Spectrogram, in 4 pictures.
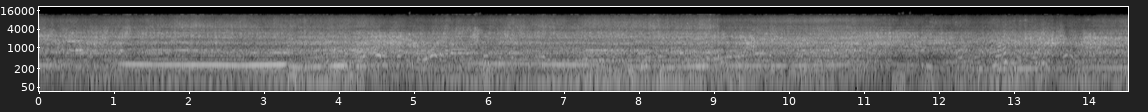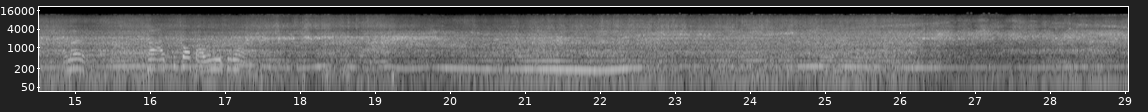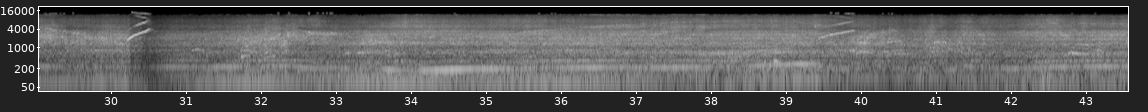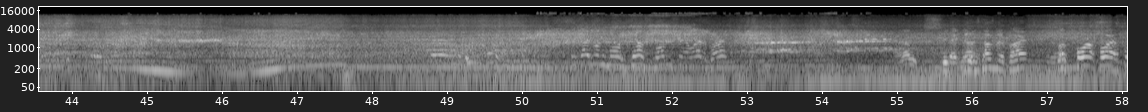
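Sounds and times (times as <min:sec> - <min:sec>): car engine revving high: 0:00.0 - 0:58.0
tyres screeching: 0:00.0 - 0:58.0.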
